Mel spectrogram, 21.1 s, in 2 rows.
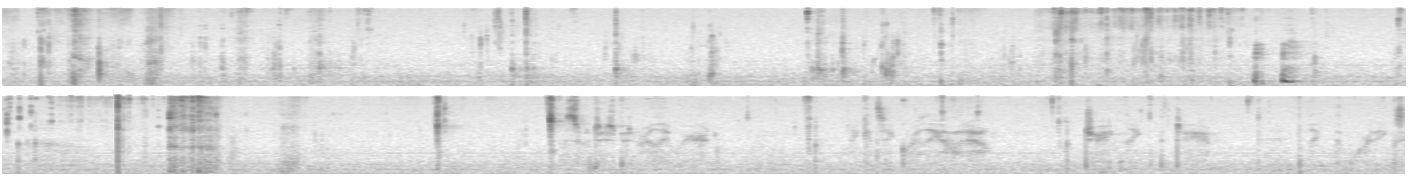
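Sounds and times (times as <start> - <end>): person chewing: 0.1 - 9.4, 10.4 - 12.9.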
